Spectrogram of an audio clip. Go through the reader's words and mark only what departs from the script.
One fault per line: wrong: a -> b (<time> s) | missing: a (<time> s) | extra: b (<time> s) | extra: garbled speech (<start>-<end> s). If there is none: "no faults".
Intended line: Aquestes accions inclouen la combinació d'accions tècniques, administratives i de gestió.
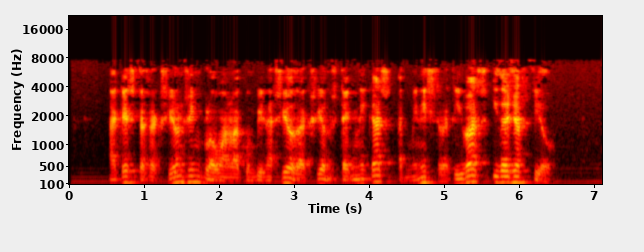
no faults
